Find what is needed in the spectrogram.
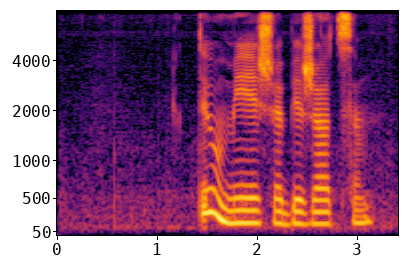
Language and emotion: Russian, sad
